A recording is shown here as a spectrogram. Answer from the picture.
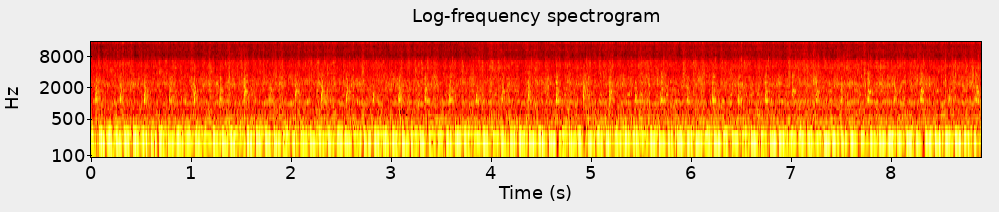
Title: Стук двигателя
